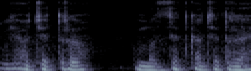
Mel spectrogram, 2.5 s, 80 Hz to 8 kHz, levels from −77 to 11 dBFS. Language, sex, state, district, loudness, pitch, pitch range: Hindi, male, Bihar, Darbhanga, -32 LUFS, 165 Hz, 150-180 Hz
